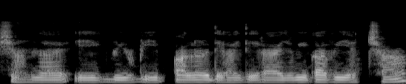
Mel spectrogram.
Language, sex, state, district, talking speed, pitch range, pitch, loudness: Hindi, male, Uttar Pradesh, Etah, 190 wpm, 105-110 Hz, 105 Hz, -25 LUFS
